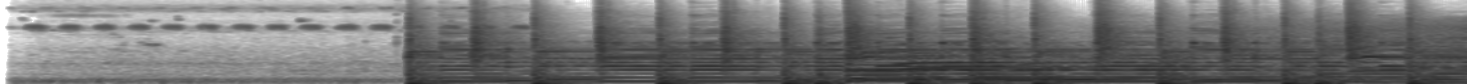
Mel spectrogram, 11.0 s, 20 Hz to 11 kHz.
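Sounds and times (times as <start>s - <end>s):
crickets chirping: 0.1s - 4.1s.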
